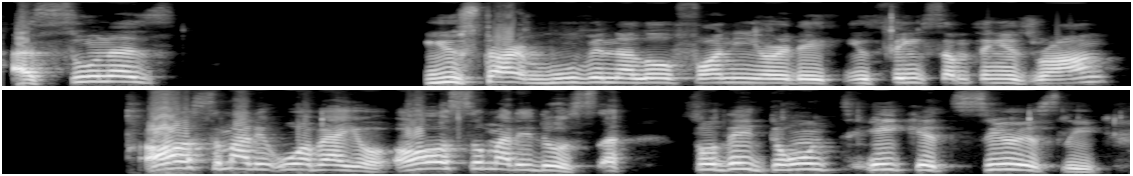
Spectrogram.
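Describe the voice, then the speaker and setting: A woman's voice: mid-range voice, moderate pace, low-quality recording. A woman with a Jamaican accent in a candid, casual discussion, blunt and emphatic, repeating phrases for stress. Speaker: discussion show host.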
